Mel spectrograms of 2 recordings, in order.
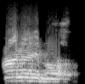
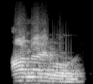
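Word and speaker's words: honourable: বলতে আওয়ার ঠিক সেইমভাবে বলা হচ্ছে অনারেবল অনারেবল অনারেবল তাহলে অনারেবল অনারেবল না অনারেবল ঠিক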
